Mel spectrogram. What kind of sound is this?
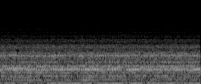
Industrial Strings Loop Noise 03
Some industrial and metallic string-inspired sounds made with Tension from Live.
dark-ambient, industrial, metallic, strings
